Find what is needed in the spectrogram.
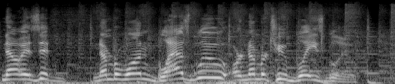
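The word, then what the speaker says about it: BlazBlue: Under baby under baby it's pronounced blaze blue the voice in New Zealand it's blaze blue.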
